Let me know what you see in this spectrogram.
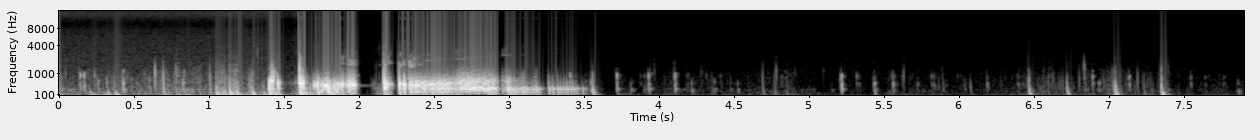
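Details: Adult's stomach growling at 1:30 a.m. after overeating udon at 19:30, the first gluten in a while. A loud gurgling, rumbling run of bowel sounds, then scattered soft pops and clicks; ordinary borborygmi.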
